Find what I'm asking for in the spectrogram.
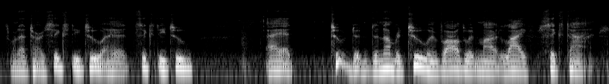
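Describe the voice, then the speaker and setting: Older guy in his 60s telling a story, super gravelly, rambles and repeats himself. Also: medium pitch, steady tone, unhurried, a little mellow. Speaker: vlogger. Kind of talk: casual storytelling monologue.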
